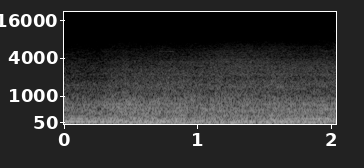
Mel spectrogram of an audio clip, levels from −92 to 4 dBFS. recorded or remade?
recorded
